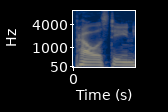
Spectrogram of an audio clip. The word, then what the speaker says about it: Palestine: I think it's pronounced Palestine here in the United States.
